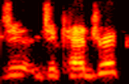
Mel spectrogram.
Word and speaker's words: Jedric: find okay do you is your name pronounced jedric yes your toss is absolutely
